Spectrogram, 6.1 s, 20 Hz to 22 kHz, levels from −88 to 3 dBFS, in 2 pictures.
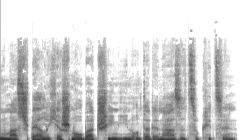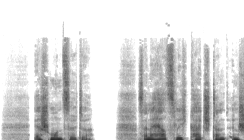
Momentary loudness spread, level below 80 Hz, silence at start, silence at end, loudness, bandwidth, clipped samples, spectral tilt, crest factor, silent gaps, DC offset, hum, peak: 11 LU; -56 dBFS; 0 s; 0 s; -22 LUFS; 16.5 kHz; under 0.1%; -5 dB/octave; 16 dB; 4.29-4.50 s; under 0.1%; none; -6 dBFS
